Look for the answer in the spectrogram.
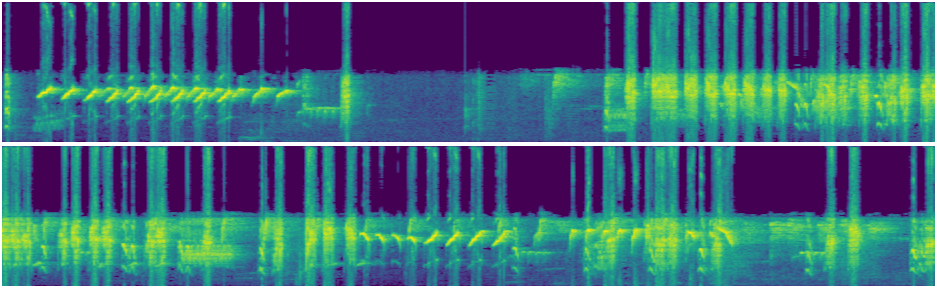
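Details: Training recording of a siri-siri singing: a brief rattling trill, a short silence, then a long, loud, dense chatter of very rapid high chirps, ending with more short trilled phrases.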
